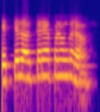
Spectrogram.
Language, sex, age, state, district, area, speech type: Odia, female, 18-30, Odisha, Kendujhar, urban, conversation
